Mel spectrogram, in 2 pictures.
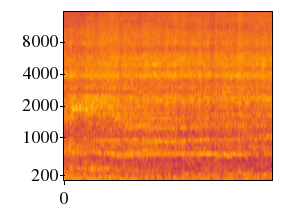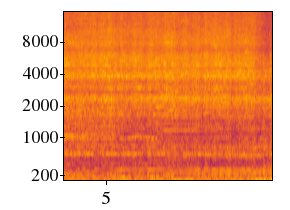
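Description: Punk rock band playing live at full volume: distorted electric guitar, bass guitar and drums, a steady dense wall of sound.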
